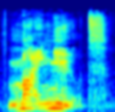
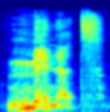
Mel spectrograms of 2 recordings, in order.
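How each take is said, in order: First: The u is a long 'you' sound. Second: The u is a short 'uh' sound. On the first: "El sonido largo de la U es U, el nombre de la letra" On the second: "El sonido corto de U es A"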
